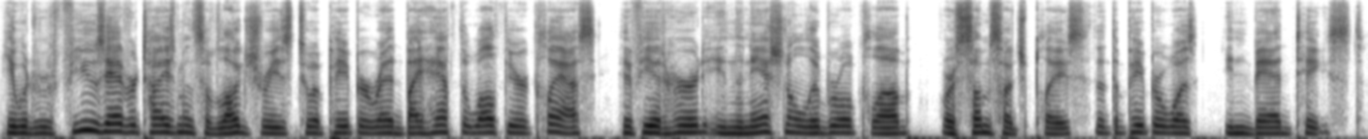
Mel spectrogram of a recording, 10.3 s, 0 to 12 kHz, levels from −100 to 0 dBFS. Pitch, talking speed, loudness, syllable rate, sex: 155 Hz, 205 wpm, -17 LUFS, 5.4 syllables/s, male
